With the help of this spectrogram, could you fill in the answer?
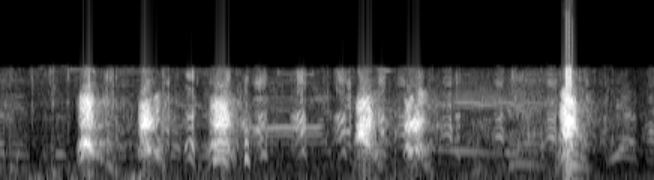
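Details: A steady run of about seven sharp barks, roughly two per second, from dogs beside the lake at Lida Nature Reserve in summer, with faint tonal sounds in the background.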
